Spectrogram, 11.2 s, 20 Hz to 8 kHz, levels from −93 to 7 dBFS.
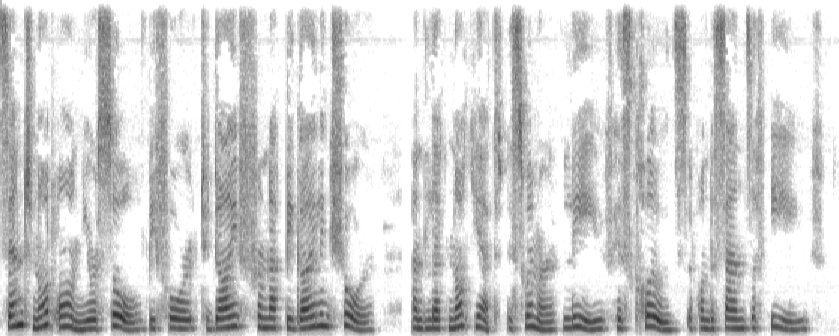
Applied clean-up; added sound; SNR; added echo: none; none; none; none.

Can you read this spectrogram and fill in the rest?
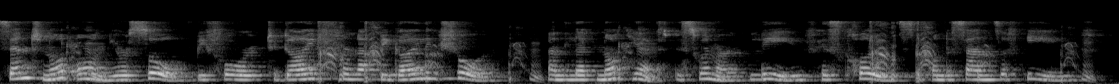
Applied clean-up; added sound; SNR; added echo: none; Cough; 16 dB; reverberation time 0.7 s.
